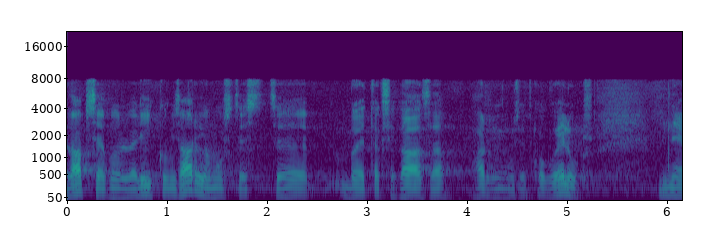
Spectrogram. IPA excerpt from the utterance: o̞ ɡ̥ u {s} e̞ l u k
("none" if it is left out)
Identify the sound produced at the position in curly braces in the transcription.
none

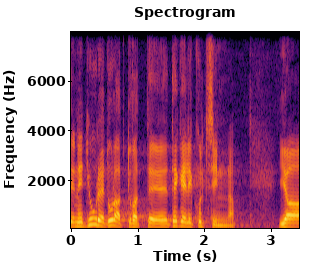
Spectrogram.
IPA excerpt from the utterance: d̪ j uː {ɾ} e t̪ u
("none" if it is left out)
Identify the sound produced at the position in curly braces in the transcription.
ɾ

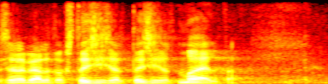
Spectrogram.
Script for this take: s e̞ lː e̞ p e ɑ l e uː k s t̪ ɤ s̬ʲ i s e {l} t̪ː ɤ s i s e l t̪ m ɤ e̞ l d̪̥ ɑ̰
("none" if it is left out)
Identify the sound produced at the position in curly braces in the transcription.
l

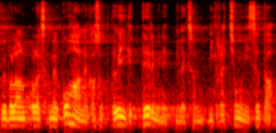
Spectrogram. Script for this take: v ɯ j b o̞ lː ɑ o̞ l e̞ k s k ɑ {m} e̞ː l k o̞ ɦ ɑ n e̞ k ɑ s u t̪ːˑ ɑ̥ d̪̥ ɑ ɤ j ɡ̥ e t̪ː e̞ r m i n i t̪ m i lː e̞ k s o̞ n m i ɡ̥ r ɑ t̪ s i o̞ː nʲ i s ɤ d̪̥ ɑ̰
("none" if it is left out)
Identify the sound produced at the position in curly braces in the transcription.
m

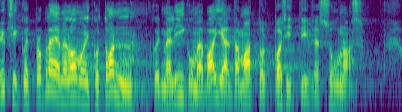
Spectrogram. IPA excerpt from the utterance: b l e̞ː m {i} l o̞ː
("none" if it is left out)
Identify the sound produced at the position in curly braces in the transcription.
e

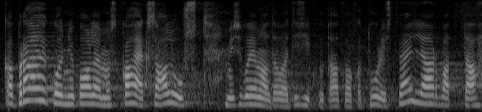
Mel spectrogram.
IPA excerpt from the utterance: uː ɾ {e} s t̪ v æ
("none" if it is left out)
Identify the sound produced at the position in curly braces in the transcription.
i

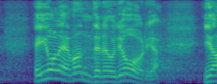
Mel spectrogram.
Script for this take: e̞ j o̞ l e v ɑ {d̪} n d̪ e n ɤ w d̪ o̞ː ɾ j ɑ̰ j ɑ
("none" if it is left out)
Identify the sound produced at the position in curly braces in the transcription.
none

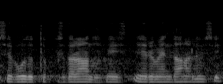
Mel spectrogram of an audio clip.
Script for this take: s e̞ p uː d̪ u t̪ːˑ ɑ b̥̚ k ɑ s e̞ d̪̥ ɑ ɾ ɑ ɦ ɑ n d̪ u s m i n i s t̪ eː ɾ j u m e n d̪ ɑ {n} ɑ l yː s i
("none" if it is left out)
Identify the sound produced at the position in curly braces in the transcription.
n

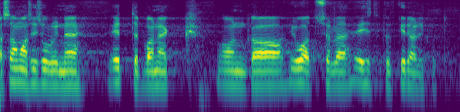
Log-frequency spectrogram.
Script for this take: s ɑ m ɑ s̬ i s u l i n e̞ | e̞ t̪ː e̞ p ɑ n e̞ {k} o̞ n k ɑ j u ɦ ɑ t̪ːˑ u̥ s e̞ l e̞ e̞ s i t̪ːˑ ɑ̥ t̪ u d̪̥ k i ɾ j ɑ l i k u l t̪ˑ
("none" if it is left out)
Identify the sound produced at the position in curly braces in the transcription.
k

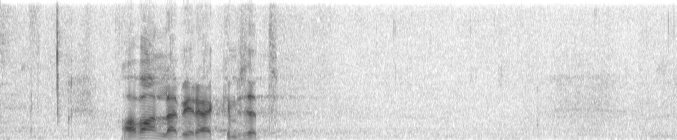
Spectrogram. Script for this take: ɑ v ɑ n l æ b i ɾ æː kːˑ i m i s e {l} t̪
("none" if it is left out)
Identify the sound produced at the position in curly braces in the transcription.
none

